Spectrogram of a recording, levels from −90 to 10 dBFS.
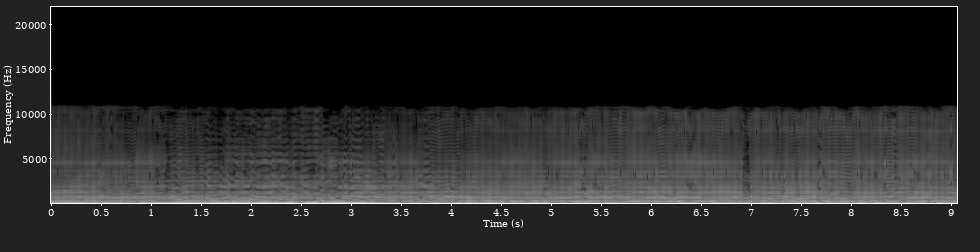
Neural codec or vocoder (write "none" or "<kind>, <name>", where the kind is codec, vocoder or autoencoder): vocoder, BigVGAN v2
